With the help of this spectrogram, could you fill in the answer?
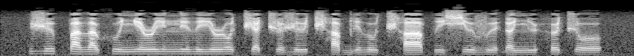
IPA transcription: ʒ ɨ p a ð a xʷ e ɲ e ɹ i n i ð i ɹ o t͡ʃ ɐ t͡ʃ ɵ ʒ ɨ t͡ʃʰ a b i ð u t͡ʃʰ a p i ɕ ɨ v ɨ ɗ ɐ ɲ ʉ h ɵ t͡ʃ o

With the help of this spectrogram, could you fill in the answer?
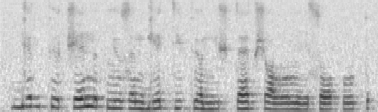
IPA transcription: ɡʲ ɘ d kʲ o t͡ʃ e n ɨ t lʲ u z ɘ n ɡʲ e tʲ ɘ kʲ ɔ nʲ u ʃ t ɛ d ʃ ɔ l u l i s o k u t

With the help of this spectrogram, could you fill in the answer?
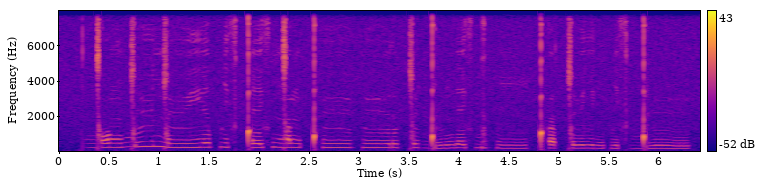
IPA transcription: ɡ͡ǀ ɔ ŋ ɡ͡ǀ yː ŋ͡ǀ yː j e p i sʲ ǃ e sʲ ŋ͡ǀ œ ŋ ǃʰ yː p yː ɾ ʉ ǀ y ɡ͡ǃ ʉ ŋ eː sʲ ɡ ʉ p iː ǃʰ œ ǀ y lʲ e ŋ p i sʲ ɡ͡ǃ yː

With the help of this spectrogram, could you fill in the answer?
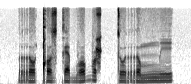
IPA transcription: r o ǃ o z k ɛ b o b ɔ ʂ tː u r ʊ mː i

